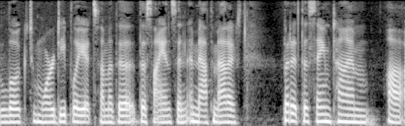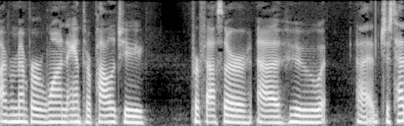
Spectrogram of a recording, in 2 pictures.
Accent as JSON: {"language": "English", "region": "Eastern North Carolina", "country": "United States", "tie": "born or raised there", "also_born_or_lived": "New York City, New York", "said": "when we were I was 8 years old, we moved to North Carolina"}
